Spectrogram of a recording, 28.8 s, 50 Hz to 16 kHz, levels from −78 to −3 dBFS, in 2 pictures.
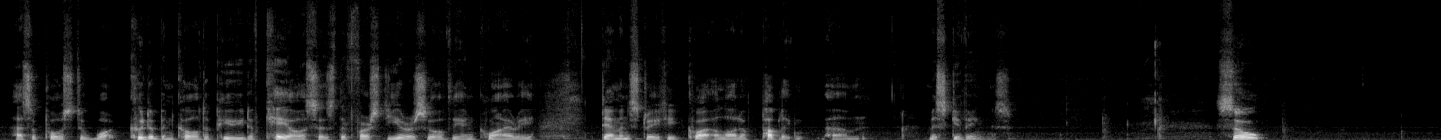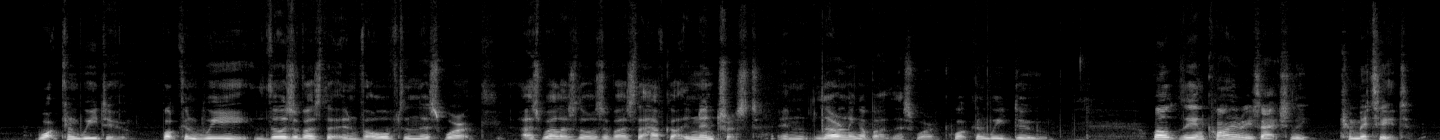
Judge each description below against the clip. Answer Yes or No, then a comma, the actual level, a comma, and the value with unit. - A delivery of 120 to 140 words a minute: No, average, 150 wpm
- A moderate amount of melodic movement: Yes, average, 4.8 semitones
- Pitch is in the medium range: No, low, 120 Hz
